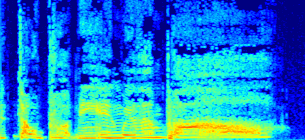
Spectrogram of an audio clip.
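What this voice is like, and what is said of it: Hoarse, wet whisper. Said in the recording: “he whispered in a hoarse, wet voice.”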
